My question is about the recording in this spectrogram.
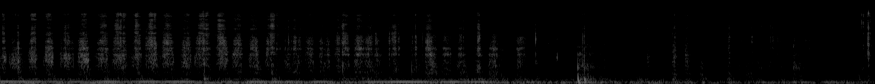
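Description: Bottle opener scraping the scratch-off coating from a lottery ticket in rapid, repeated strokes. The strokes thin out and fade after about five seconds.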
